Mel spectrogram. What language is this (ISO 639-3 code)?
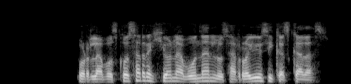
spa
